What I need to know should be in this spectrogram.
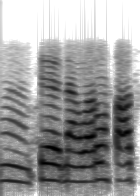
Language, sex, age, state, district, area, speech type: Tamil, female, 60+, Tamil Nadu, Tiruvannamalai, rural, conversation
